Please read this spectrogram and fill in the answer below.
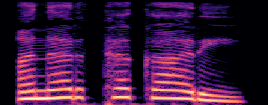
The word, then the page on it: ಅನರ್ಥಕಾರಿ: anarthakāri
